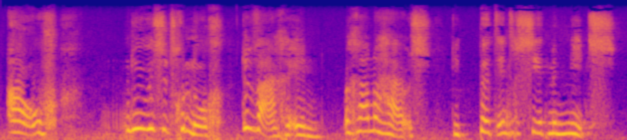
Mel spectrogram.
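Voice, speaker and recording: High, animated, excitable storybook heroine. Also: female voice, unhurried, low-quality recording. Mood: firm. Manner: theatrical, exclamatory. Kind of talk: children's audio drama acting. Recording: faint noise and low rumble.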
